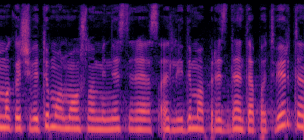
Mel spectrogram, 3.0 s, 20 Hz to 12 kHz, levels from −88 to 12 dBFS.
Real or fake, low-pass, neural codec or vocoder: real; 10.8 kHz; none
